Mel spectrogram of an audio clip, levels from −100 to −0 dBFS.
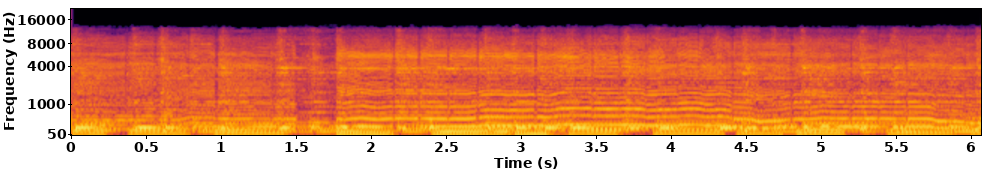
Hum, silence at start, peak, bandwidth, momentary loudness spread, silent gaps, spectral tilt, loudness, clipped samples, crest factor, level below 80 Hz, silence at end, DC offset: none; 0 s; 0 dBFS; 13.5 kHz; 3 LU; none; -4 dB/octave; -13 LUFS; under 0.1%; 14 dB; -24 dBFS; 0 s; under 0.1%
